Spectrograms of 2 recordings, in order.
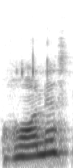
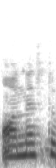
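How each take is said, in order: First: The word begins with an audible h sound. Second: The word begins directly with a vowel sound. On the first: The speaker calls it wrong. "यहाँ पर हॉनेस्ट नहीं बोलते हैं" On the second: The speaker calls it right. "इसको ऑनेस्ट बोलते हैं"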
